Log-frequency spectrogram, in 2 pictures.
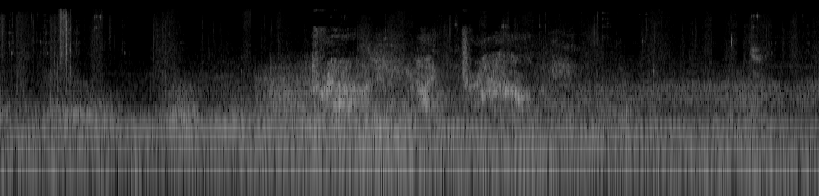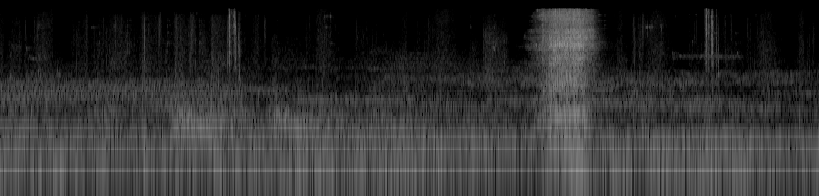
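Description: Gunshots crack in a game.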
